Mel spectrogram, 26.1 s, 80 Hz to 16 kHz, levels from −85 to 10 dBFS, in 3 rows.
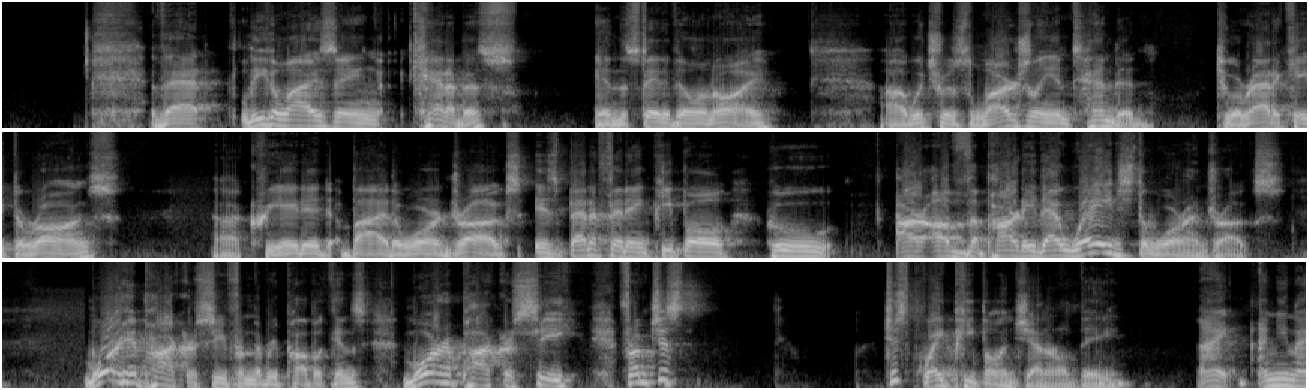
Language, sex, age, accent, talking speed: English, male, 50-69, American, 130 wpm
